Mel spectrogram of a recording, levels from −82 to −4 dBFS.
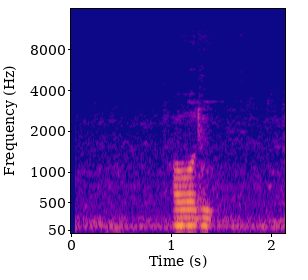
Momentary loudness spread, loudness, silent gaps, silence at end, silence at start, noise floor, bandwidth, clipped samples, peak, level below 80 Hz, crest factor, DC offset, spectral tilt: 24 LU; -29 LUFS; none; 0 s; 0.15 s; -51 dBFS; 10.5 kHz; under 0.1%; -14 dBFS; -58 dBFS; 20 dB; under 0.1%; -9.5 dB/octave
